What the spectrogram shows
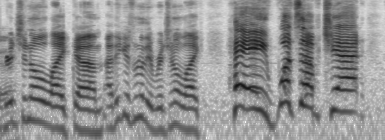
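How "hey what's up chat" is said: loud, pitched-up influencer voice, very drawn out. Imitating a generic kids' Minecraft influencer opening a video: generic kids' Minecraft influencer voice. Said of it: "the very generic, like, influencer, Minecrafter voice guy for kids".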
